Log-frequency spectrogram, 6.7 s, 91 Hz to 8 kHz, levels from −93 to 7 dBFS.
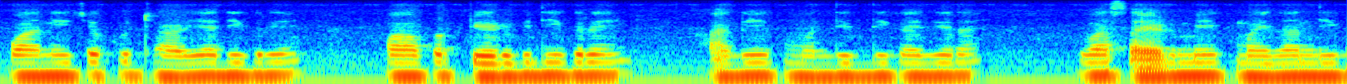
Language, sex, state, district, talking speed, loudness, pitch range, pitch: Hindi, male, Bihar, Araria, 230 wpm, -17 LUFS, 135-145 Hz, 140 Hz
